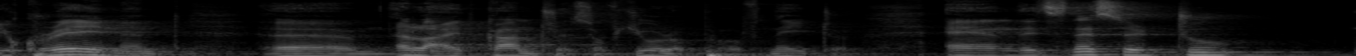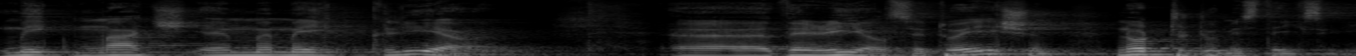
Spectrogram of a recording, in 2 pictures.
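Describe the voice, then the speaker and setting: Audible room echo surrounds a man speaking at a very slow pace in a medium pitch, with ordinary pitch variation and big swings in loudness. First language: Russian. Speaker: historian. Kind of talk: lecture Q&A. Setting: lecture hall with audience. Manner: halting, many fillers.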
